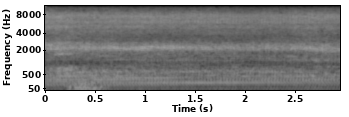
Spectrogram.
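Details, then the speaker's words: Champion 200961 2500-watt dual-fuel inverter generator, new, freshly oiled, running on propane at idle before load is added: steady, even drone with no misses, knocks or surging; normal idle. "Overall, pleased that it started up so quick. I'm gonna let it run for a little bit."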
